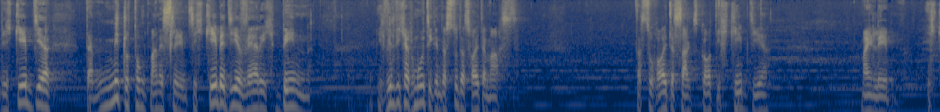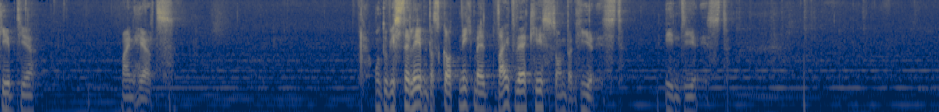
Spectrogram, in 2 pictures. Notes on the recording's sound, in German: Gottesdienst live aus der LIFE Church Wien.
